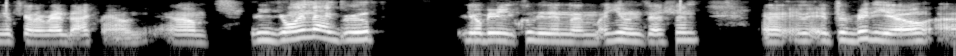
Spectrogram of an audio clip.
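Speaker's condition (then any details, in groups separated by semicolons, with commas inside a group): Cerebral palsy; from birth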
